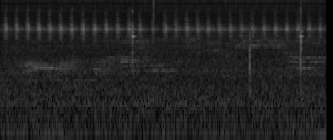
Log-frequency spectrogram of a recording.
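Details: Courting male strawberry poison-dart frog, Solarte morph, in captivity with a female that has already laid one clutch. He gives rapid high chirps nearly four per second, broken by a few sharp clicks, until the sound cuts off.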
